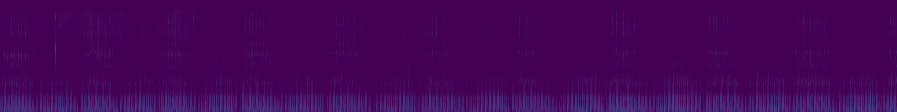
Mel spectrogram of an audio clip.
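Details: Domestic cat purring indoors, recorded binaurally up close for ASMR; a steady low rumbling purr in alternating inhale and exhale phrases, roughly fourteen cycles, with faint airy breath between phrases.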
